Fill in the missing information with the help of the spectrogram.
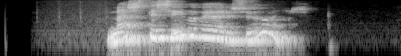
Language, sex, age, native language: Icelandic, female, 50-59, Icelandic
